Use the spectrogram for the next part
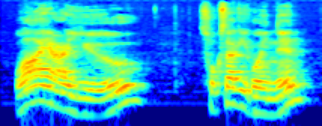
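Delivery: ordinary delivery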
